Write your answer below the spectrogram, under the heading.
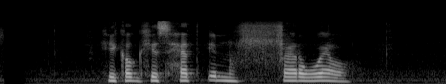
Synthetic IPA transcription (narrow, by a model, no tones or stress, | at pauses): hikʰɔk̚hɪshɛt̪ɪnfɛɹwɛl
